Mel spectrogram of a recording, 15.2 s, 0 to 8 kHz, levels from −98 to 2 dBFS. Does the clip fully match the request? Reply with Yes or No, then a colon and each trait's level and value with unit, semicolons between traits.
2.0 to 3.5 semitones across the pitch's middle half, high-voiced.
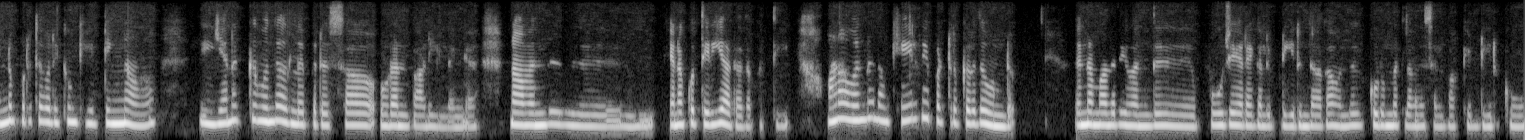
No: average, 3.9 semitones; high, 220 Hz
